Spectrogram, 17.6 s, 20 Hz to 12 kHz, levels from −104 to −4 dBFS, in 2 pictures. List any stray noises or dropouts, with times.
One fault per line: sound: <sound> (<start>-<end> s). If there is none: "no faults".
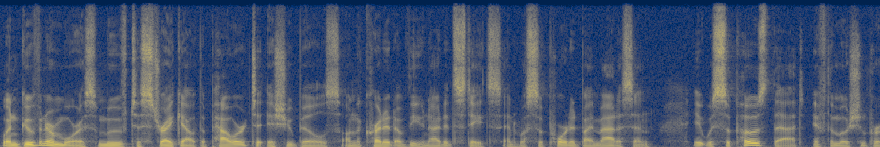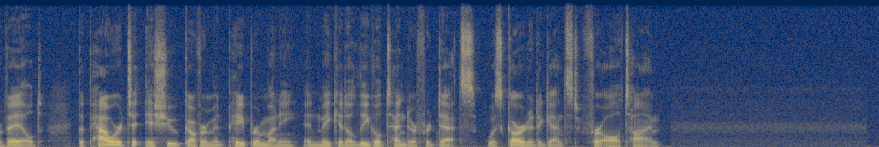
no faults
